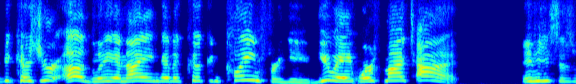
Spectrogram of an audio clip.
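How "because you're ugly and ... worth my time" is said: high, brash comeback; Granny trading insults with the wrestler, brash and high; sassy retort. Retold or imitated. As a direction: fire the insult back with attitude. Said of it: "I said".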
